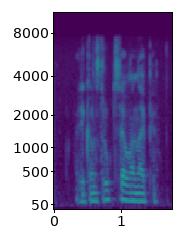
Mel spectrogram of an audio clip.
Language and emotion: Russian, neutral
